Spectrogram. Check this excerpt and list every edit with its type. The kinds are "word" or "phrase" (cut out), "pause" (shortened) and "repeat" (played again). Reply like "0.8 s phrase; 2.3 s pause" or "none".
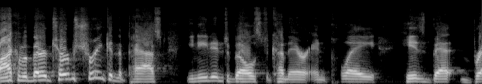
2.2 s word; 2.8 s word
